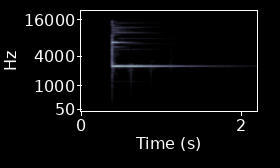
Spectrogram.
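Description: A single bright bell-like ding, struck about half a second in, with one clear high tone that rings out and fades away over about a second and a half.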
